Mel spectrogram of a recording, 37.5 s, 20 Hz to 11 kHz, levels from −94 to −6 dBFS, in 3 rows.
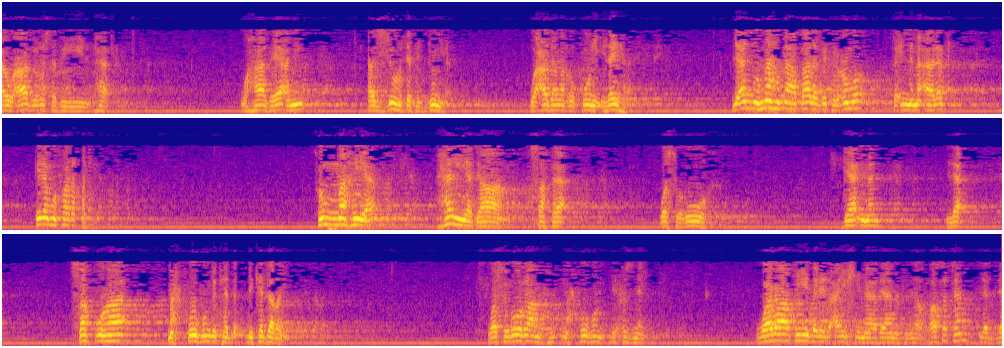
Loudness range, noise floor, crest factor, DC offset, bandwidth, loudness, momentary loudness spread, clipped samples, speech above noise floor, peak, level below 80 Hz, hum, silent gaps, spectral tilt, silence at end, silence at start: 8 LU; -39 dBFS; 18 dB; under 0.1%; 7 kHz; -17 LUFS; 25 LU; under 0.1%; 24 dB; 0 dBFS; -46 dBFS; none; none; -8.5 dB/octave; 0 s; 0 s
